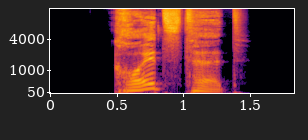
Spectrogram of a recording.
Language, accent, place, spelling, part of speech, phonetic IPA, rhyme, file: German, Germany, Berlin, kreuztet, verb, [ˈkʁɔɪ̯t͡stət], -ɔɪ̯t͡stət, De-kreuztet.ogg
- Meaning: inflection of kreuzen: 1. second-person plural preterite 2. second-person plural subjunctive II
